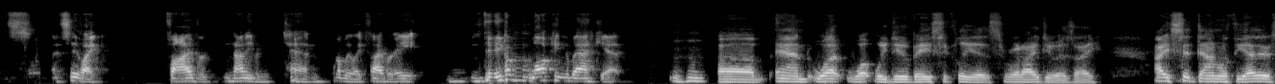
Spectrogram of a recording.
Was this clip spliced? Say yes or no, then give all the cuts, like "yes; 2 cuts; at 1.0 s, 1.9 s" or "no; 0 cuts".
yes; 1 cut; at 7.1 s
